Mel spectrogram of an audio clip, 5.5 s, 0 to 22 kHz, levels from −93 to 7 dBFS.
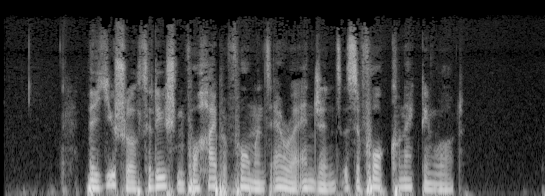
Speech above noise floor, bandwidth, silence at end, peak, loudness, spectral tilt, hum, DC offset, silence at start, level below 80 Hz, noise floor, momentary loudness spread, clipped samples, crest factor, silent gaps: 45 dB; 15 kHz; 0.9 s; -2 dBFS; -16 LUFS; -5 dB/octave; none; under 0.1%; 0.6 s; -26 dBFS; -60 dBFS; 6 LU; under 0.1%; 16 dB; none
